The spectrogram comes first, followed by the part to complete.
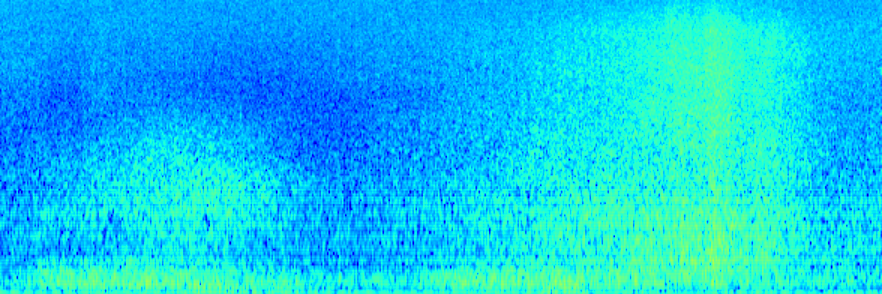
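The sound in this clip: Ocean waves wash onto a sandy beach in a soft, continuous rush of surf that swells and eases, brightening briefly near the end, faint and with no voices.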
